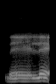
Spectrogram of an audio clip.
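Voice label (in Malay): "belek", Malay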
